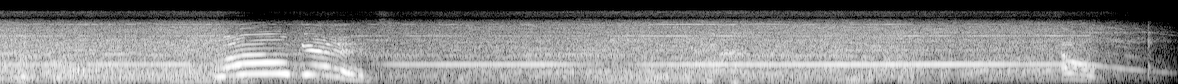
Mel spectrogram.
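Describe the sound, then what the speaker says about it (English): A vacuum cleaner hoovering up a rug inside a camper van, a loud close whine with a pitch sweep near the start, droning steadily under brief talk before winding down at the end. "it's so good that it's just sucked up the rug"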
